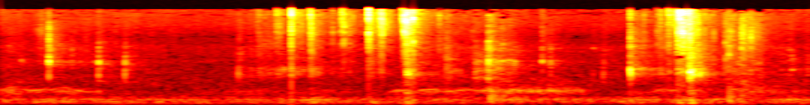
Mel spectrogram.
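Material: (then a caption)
Soap. An oval solid soap bar with a dark brown surface, pink veins and a pink interior is held in the palm while a metal blade shaves off its outer layer. Quiet, crisp scraping and cutting strokes crackle with bright, papery bursts over a faint low hum, with the loudest shaves near the end.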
